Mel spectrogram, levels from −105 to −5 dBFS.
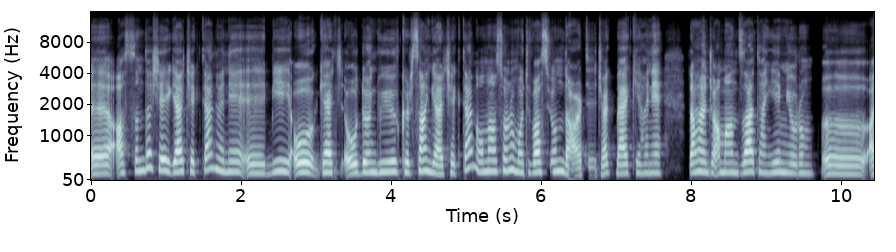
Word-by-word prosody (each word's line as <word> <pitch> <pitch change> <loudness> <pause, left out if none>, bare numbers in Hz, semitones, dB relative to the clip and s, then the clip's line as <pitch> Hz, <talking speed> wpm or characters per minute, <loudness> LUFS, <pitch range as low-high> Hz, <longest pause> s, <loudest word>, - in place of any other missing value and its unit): Eee, 185 +1 +3
aslında 235 +9 -1
şey, 245 -5 +2
gerçekten, 225 +5 +2
hani, 230 -5 -3
eee, 195 -3 -2
bir 220 +3 -2
o, 205 -3 +4
gerç 210 0 +1
o 195 +2 +1
döngüyü 210 +1 0
kırsan 220 +2 +1
gerçekten 195 - 0
ondan 230 +1 -1
sonra 240 +3 -1
motivasyonun 215 +1 0
da 185 - +3
artacak. 160 +6 -2
Belki, 190 +1 +1
hani, 195 +1 -2 0.4
daha 210 +3 +4
önce 205 -2 0
"Aman, 205 +1 +1
zaten 215 +1 +3
yemiyorum, 195 -2 -5
ııı, 175 -1 -2
210 Hz, 150 wpm, -25 LUFS, 195-220 Hz, 0.4 s, o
